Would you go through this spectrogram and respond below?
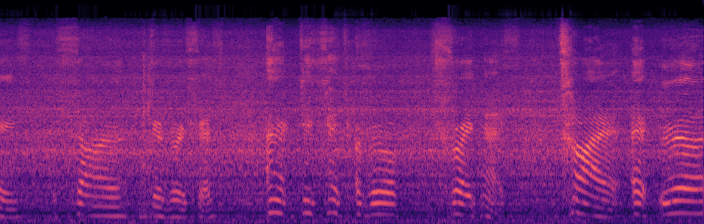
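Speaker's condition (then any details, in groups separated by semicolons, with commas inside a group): Jaw cancer surgery; tracheostomy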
